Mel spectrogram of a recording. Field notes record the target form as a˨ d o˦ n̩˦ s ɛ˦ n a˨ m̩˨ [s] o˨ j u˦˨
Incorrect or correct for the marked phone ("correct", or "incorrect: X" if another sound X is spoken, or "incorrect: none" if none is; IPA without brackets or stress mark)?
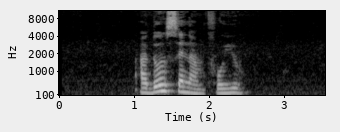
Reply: incorrect: f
